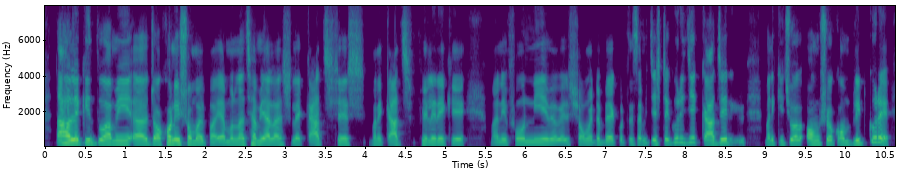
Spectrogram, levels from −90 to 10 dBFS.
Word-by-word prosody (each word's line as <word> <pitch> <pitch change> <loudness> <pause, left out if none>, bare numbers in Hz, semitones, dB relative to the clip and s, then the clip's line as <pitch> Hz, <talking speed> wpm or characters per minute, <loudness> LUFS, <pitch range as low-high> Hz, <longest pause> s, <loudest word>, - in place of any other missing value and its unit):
তাহলে 210 0 +9
কিন্তু 210 -1 -1
আমি 180 0 0
অ্যা 165 - +4 0.2
যখনই 200 +6 +5
সময় 155 -5 +2
পাই, 130 -1 -1
এমন 160 +3 -3
না? 165 - +2
যে, - - -6
আমি 165 - +1
এলা 160 0 +1
আসলে 165 0 -4 0.2
কাজ 160 +2 0 0.2
শেষ, 170 -1 -1 0.3
মানে 155 -1 -5
কাজ 155 +1 +1 0.2
ফেলে 165 -2 -1
রেখে 155 -1 -2 0.4
মানে 140 +1 -5
ফোন 155 0 -1
নিয়ে 155 0 0
এভাবে 140 -1 -1 0.2
সময়টা 150 0 -3
ব্যয় 140 0 +1
করতেসি। 145 +2 -9
আমি 215 - -10
চেষ্টা 195 +2 -1
করি 250 +1 -2
যে, - - +2 0.2
কাজের, 195 +4 +4 0.5
মানে 185 +2 -3
কিছু 190 +1 -3 0.3
অংশ 190 -1 -2 0.2
কমপ্লিট 170 +4 0
করে, 275 -1 +5
165 Hz, 205 wpm, -24 LUFS, 155-195 Hz, 0.5 s, তাহলে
